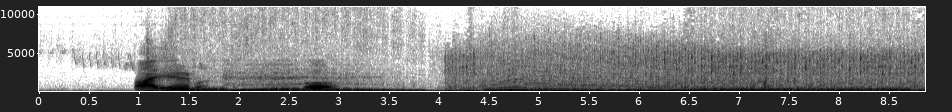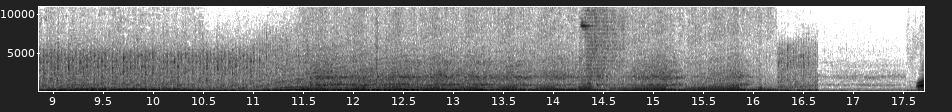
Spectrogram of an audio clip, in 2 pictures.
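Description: A car engine idles and revs up and down.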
